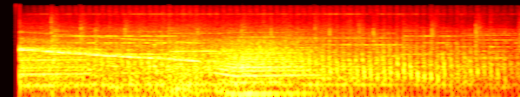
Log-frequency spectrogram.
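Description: A helicopter sound effect starts suddenly, with its rotor beating steadily and a tone gliding down in pitch over the first two seconds or so, then slowly fading.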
